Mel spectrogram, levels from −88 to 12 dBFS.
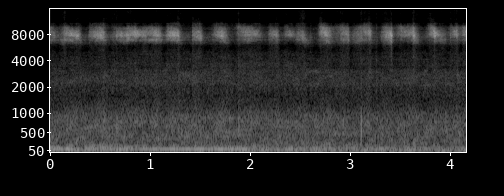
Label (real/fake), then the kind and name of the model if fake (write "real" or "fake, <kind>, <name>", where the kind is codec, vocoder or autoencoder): fake, autoencoder, DAC-VAE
